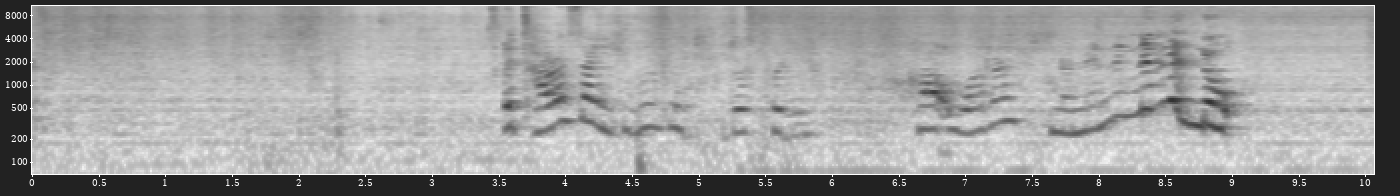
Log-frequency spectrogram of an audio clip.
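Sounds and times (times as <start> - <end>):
tap water running into sink: 0.0 - 10.0.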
